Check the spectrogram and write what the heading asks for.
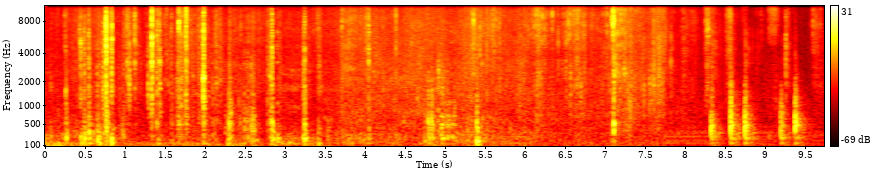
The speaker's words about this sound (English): While I was knocking on the door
